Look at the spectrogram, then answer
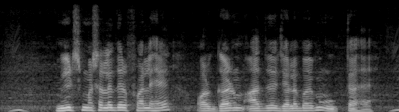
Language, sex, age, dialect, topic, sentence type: Hindi, male, 36-40, Awadhi Bundeli, agriculture, statement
